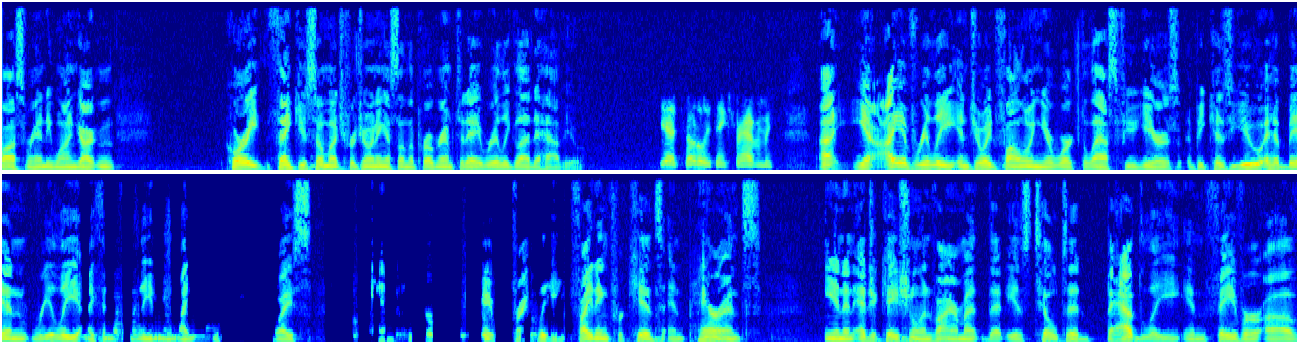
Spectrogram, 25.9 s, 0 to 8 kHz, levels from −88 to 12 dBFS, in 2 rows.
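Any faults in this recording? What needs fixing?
Speech suppressed in double talk at 13.74–15.73, 16.62–17.49 and 17.69–18.59 s: the talker's speech dips by up to roughly 40 dB and breaks up. This is likely the echo canceller ducking both voices when it could not separate them. Prevention: use an echo canceller with proper full-duplex double-talk detection instead of hard suppression.

Other side's voice leaking through at 14.06–14.31, 14.91–15.03, 16.44–16.53 and 17.52–17.75 s: brief scraps of a second voice surface between about 15 and 30 dB below the speech. This is likely loudspeaker echo that the canceller did not fully remove. Prevention: improve echo-path modelling and residual-echo suppression, or have the talker use a headset.

Background gated by the echo canceller at 16.18–16.34 s: the room sound drops by about 39 dB for roughly 150 ms while the loudspeaker plays, then returns. 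Prevention: use gentler suppression with comfort-noise fill so the background stays continuous.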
